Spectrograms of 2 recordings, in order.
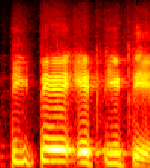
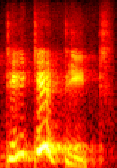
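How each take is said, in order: First: Each part is read out separately, as spelled. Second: The parts are joined smoothly into one word. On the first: The speaker calls it wrong. "लेकिन इसका उच्चारण ऐसे नहीं होता है" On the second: The speaker calls it right. "एक साथ सटाकर पढ़ेंगे इसको"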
